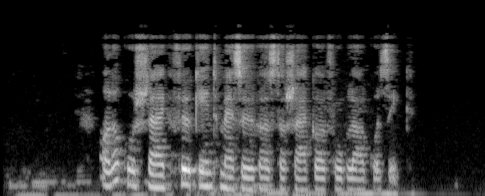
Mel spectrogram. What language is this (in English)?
Hungarian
